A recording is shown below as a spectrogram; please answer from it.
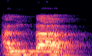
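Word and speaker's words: الباب: Okay, so for example, bab, al-bab, you have to pronounce lam. Okay, but if it is ta, okay, for example, at-ta'am, at-ta'am, lam and ta are close, so that is sunlight.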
